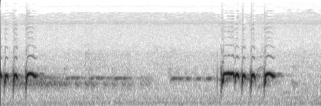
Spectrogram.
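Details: Local zebra dove cooing: a burst of clipped stuttering notes, then a long steady hum-like tone, then another quick staccato cluster, all at a mid pitch with little background noise.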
